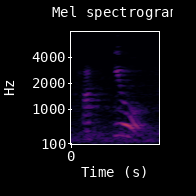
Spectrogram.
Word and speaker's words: 학교: Okay, remember you have to either no stress, or if you stress in your class, it will be in the second syllable. So you would say 학교, 학교.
